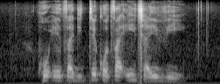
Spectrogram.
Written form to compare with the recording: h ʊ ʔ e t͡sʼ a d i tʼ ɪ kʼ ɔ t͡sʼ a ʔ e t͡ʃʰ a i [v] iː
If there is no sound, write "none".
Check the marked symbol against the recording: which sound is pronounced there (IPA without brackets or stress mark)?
v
